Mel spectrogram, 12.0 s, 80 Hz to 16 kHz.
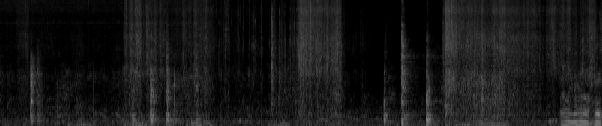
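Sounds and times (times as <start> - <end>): packaging crinkling and rustling: 2.5 - 7.5, 8.9 - 12.0.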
